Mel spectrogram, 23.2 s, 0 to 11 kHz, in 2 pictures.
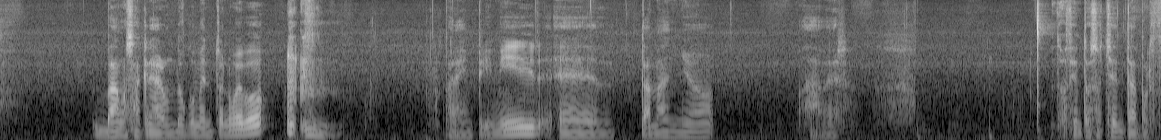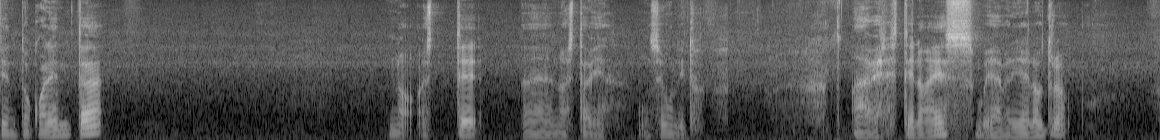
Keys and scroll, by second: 19.4 shift+super+p.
